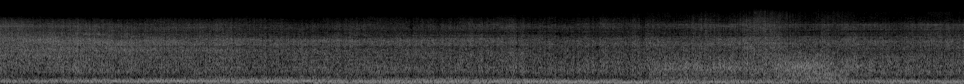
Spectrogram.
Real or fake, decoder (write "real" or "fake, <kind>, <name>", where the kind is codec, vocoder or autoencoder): real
